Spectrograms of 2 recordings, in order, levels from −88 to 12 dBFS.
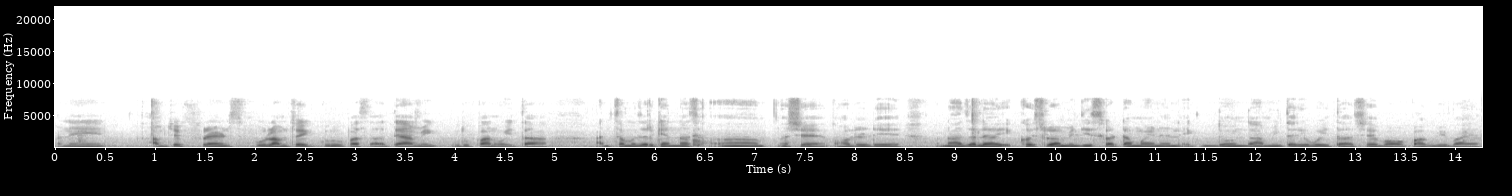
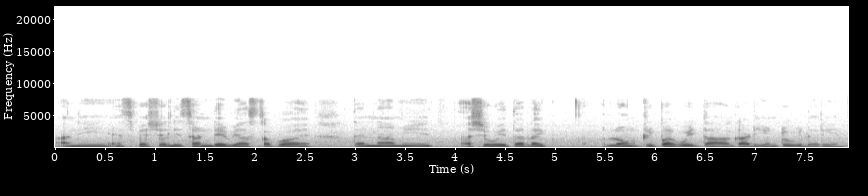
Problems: constant background noise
